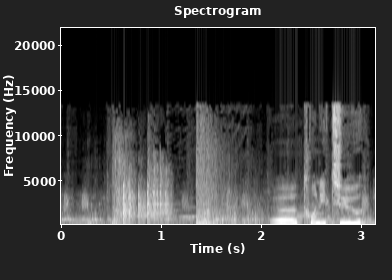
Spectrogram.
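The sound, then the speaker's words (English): Two sharp, loud gunshot cracks from a semi-automatic pistol in a video game ring out about a second apart, then a voice follows. “PG is gonna move down to the bottom, face this guy, and shoot him with her quick draw limb with her at least semi-auto pistol.”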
